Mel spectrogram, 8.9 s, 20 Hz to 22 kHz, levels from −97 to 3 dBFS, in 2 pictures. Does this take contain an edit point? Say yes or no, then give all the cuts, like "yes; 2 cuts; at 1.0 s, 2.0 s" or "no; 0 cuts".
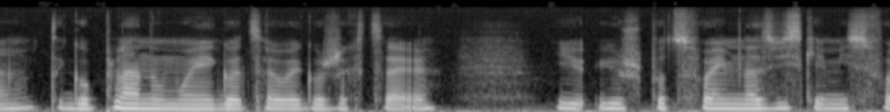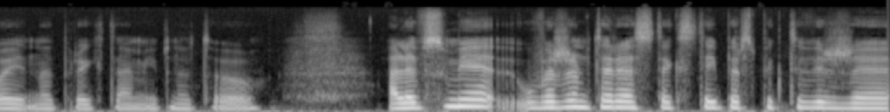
yes; 3 cuts; at 3.0 s, 4.7 s, 5.3 s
